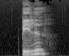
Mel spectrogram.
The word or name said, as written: billede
